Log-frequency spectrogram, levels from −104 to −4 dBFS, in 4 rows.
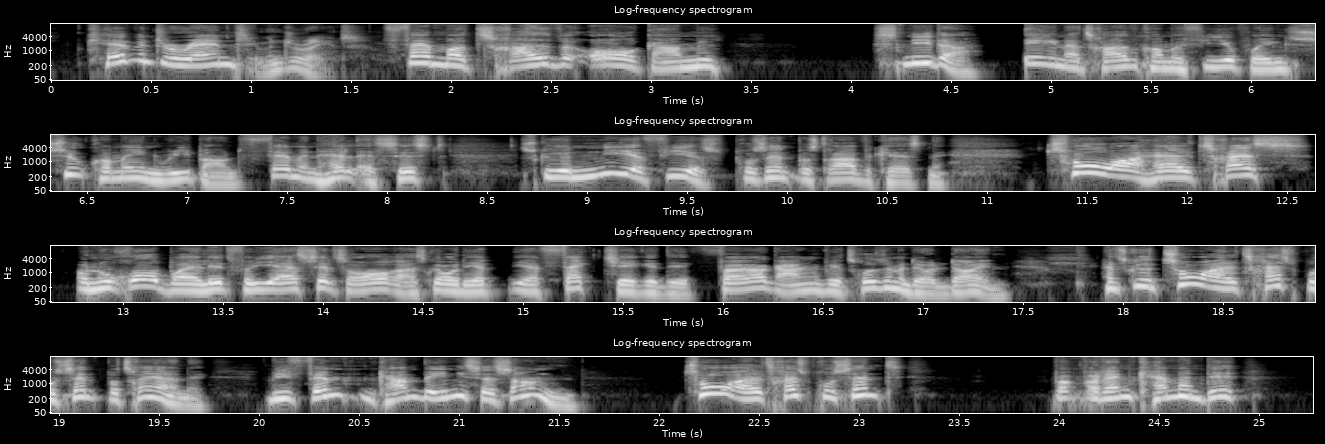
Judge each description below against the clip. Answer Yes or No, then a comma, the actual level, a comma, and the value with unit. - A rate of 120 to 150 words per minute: Yes, slow, 145 wpm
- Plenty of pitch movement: Yes, wide, 7.1 semitones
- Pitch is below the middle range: No, medium, 185 Hz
